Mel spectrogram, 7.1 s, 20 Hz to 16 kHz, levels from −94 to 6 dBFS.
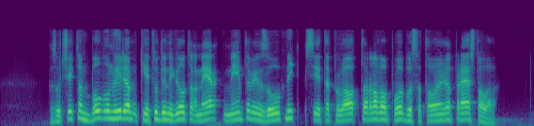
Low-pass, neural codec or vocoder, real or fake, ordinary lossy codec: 7.2 kHz; codec, 16 kHz, 1 kbps, X-Codec, HuBERT features, trained on balanced general audio; fake; none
